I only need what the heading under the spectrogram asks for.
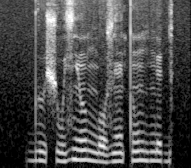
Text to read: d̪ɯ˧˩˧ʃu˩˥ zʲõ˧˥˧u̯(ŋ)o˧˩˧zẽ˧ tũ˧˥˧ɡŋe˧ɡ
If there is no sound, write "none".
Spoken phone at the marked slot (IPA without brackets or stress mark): ŋ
